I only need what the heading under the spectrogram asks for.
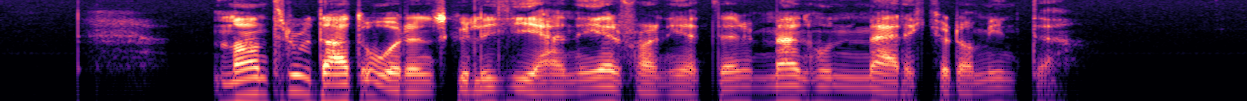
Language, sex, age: Swedish, male, 64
